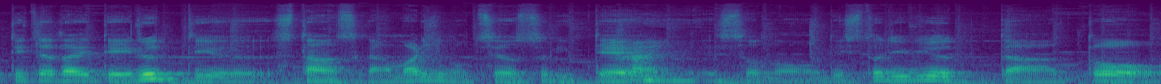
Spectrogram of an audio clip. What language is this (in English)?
Japanese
